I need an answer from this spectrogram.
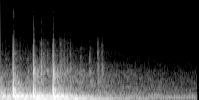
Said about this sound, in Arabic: وفجأة سمع حد بيخبط بالراحة على باب الكوخ الشاب طبعا اتفزع ما كانش عنده أي نية إنه يروح يفتح الباب وفضل الصوت ده فترة عمال يخبط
